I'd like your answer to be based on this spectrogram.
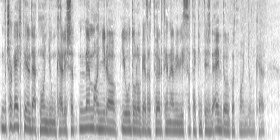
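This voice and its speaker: A man talks at a very fast pace with hardly any pauses, his fairly high voice somewhat breathy and his intonation fairly even. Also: very clean recording, silent background. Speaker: party co-leader, politician. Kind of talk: political interview.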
